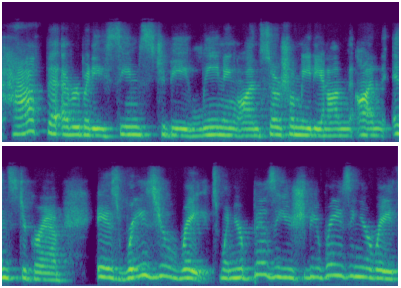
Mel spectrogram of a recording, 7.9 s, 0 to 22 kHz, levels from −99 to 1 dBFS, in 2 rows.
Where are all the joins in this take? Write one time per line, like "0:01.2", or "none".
0:03.2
